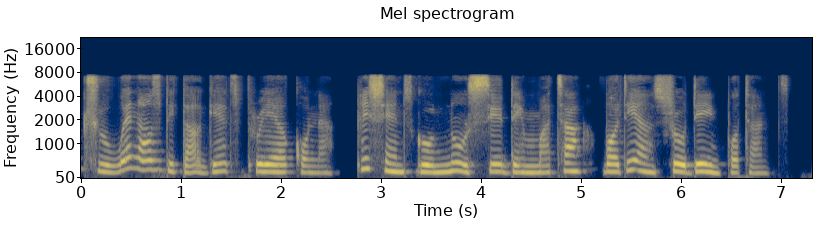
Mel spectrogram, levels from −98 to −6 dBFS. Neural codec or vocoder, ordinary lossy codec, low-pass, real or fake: codec, 16 kHz, 1 kbps, X-Codec, HuBERT features, trained on balanced general audio; none; 7.2 kHz; fake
